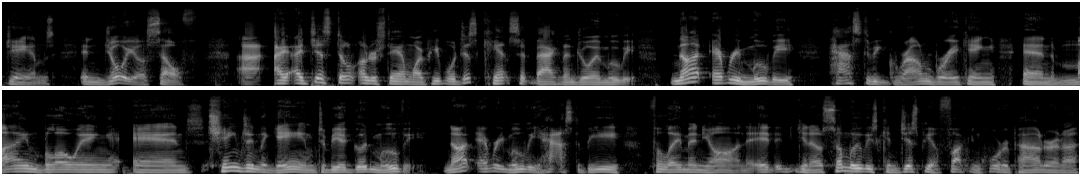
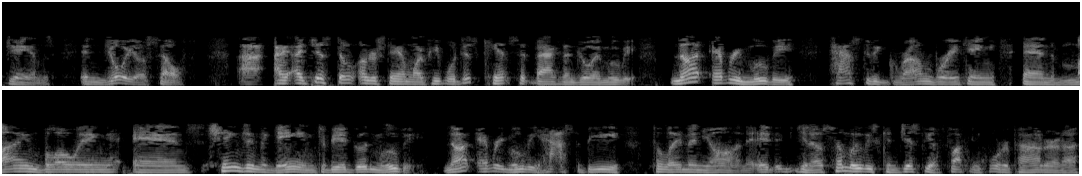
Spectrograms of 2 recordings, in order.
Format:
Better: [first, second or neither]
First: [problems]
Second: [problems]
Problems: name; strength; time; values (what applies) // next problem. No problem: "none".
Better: first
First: none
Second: garbled, watery; badly; nothing above 4 kHz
